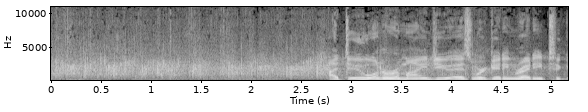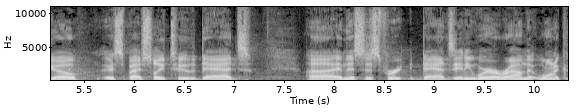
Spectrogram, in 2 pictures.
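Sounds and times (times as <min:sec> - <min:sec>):
church audience applauding: 0:00.0 - 0:05.5
speech: 0:02.8 - 0:10.3.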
